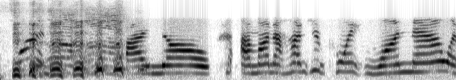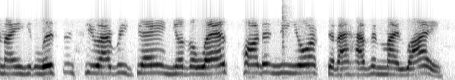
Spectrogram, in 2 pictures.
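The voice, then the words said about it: New York accent. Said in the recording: “You still sound like you're in New York ... other New Yorkers like you who have moved to Florida, who still have their accent”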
